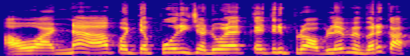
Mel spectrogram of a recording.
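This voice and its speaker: High-voiced chatty woman narrator. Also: fairly even intonation, fast talker. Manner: chatty, amused. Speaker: serial review narrator. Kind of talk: voice-over episode retelling.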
